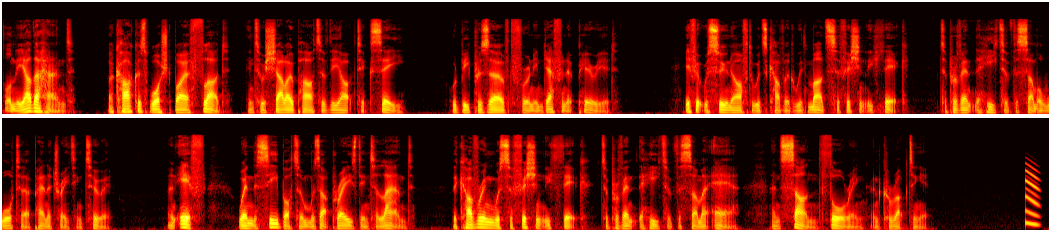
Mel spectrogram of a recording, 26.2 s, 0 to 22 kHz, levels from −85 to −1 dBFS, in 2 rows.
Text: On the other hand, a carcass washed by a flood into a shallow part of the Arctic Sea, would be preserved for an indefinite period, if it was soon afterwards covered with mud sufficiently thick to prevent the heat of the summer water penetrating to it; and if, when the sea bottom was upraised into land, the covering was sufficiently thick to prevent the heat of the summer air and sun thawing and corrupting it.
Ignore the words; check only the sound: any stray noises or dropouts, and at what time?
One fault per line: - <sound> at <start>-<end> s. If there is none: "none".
- chirp at 25.9-26.1 s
